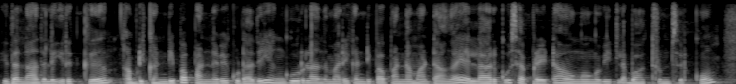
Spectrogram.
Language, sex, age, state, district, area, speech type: Tamil, female, 18-30, Tamil Nadu, Tiruppur, rural, spontaneous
